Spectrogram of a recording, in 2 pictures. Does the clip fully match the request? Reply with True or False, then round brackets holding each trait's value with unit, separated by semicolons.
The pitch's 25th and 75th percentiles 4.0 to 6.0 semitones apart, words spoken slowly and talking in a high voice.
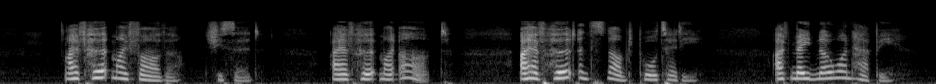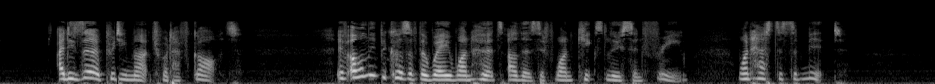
False (4.9 semitones; 160 wpm; 235 Hz)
